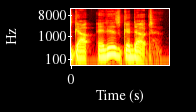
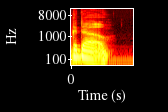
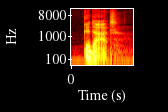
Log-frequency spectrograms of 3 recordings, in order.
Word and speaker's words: Gadot: It is Godot. Godot. It's not Godot. It's not French. She's Israeli. And it is pronounced Godot.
